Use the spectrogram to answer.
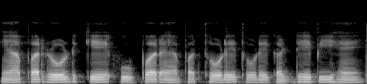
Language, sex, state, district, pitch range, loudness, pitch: Hindi, male, Bihar, Samastipur, 110-115 Hz, -18 LUFS, 110 Hz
